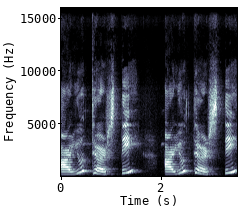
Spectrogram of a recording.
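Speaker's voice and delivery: upward rising intonation at the end. Explaining intonation to learners, giving an example: rising intonation. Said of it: "Like that".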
